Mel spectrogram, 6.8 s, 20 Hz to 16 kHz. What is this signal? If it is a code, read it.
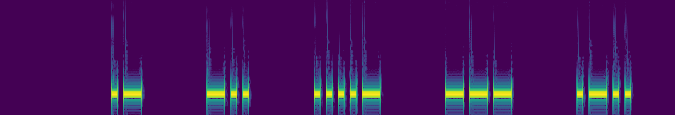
Morse code, heard as a keyed tone, about 20 wpm, spaced as for 10 wpm, 700 Hz. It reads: AD4OL
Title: 102 Lesson 17g - Letter u - Call Signs 20wpm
